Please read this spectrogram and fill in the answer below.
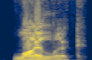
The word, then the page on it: lilac: American English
